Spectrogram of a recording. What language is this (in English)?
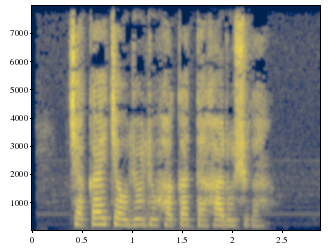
Cajatambo North Lima Quechua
